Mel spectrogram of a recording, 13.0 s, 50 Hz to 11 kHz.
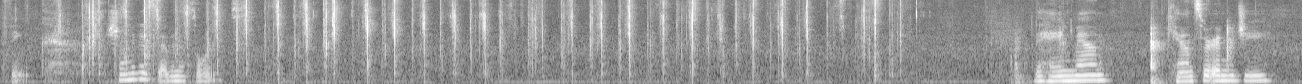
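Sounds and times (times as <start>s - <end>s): cards being shuffled: 0.0s - 9.2s.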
